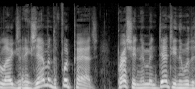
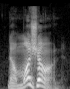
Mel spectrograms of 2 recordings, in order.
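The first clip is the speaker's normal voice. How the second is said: firm order to a dog; sharp command; 3 dB louder than usual. A narrator's reading. Man driving his sled dog ahead, sharp command. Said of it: "His voice rang out sharply".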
